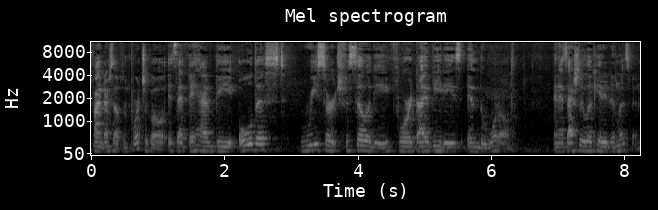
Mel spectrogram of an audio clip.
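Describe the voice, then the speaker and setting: A woman's voice: very deep voice, fairly even intonation, normal speed, mellow, reverberant, far from the mic. A woman speaking as a podcast guest in casual chat, recorded away from the mic in a noisy room.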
